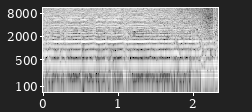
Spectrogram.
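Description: Yakshagana accompaniment music: one note held steady over the shruti drone, with a few soft maddale drum strokes underneath.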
